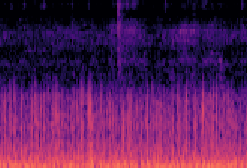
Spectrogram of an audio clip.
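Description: Steady low rumble inside a car's cabin, with faint crackles and small clicks over it.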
